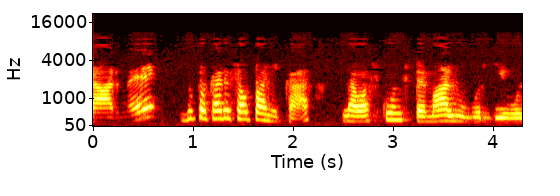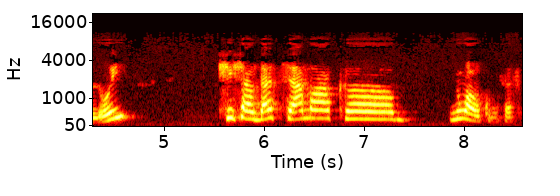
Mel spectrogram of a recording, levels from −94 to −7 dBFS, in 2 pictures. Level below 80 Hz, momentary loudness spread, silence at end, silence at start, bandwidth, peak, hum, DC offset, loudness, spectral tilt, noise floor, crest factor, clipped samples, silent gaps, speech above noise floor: -76 dBFS; 12 LU; 0.1 s; 0 s; 9.4 kHz; -2 dBFS; none; under 0.1%; -20 LUFS; -5 dB/octave; -65 dBFS; 18 dB; under 0.1%; none; 45 dB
